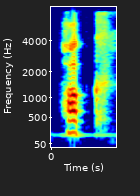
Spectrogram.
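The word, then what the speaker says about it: hoch: হক, ও আছে তাই খয়ের মতো উচ্চারণ হবে, হক।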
